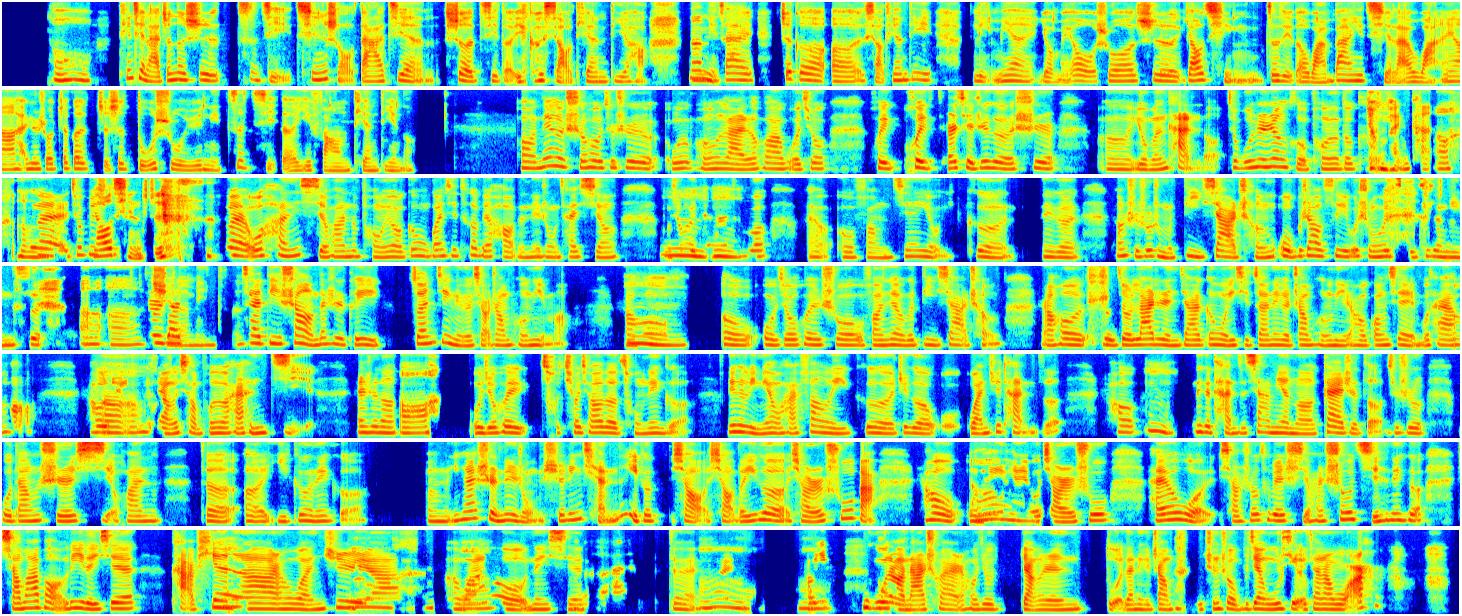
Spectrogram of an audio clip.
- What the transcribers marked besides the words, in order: other background noise; chuckle; chuckle; chuckle; chuckle; chuckle; chuckle
- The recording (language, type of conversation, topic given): Chinese, podcast, 你童年时有没有一个可以分享的秘密基地？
